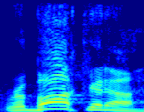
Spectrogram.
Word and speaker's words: Rybakina: Yeah, Rybakina is what we're looking for here.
